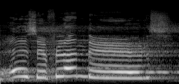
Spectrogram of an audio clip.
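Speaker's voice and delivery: high, drawn-out jeering call; slow, high-pitched holler; retold shout. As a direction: yell it across, stretching the syllables. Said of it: "me gritan".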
